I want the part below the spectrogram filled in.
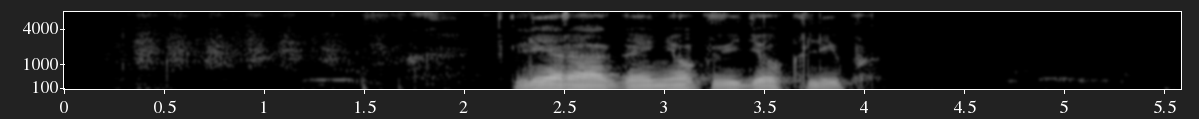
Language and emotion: Russian, neutral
